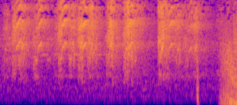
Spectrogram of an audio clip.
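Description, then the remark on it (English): Birds mating at Albert Park Racetrack in Melbourne give a run of high, squeaky chirping calls in quick bursts, fairly soft, with no talking; a low rumbling thud breaks in near the end. “Strap in to witness all the action at Albert Park Racetrack, like birds mating”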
